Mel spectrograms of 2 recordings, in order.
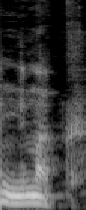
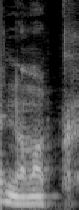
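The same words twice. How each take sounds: First: نمک said as "nimak", with an i after the n; wrong pronunciation. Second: نمک said as "namak", with an a after the n; correct pronunciation. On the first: Teacher showing the common mistake, نمک said as "nimak". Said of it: "تو یہ غلط ہو جاتا ہے". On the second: Teacher giving the correct form, نمک said as "namak". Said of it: "نمک، salt". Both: Shown as a demonstration.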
